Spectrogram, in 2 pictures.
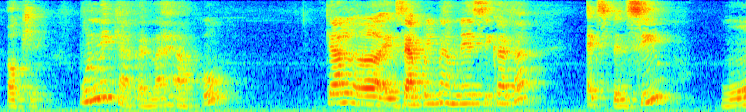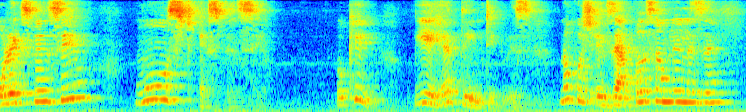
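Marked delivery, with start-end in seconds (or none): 5.9-10.1 very slow, each word drawn out; slow demo. Shown as a demonstration. Teacher showing the class the three degrees, very slowly. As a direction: stretch every word so the class can follow. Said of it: "teacher demonstrates degrees slowly".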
